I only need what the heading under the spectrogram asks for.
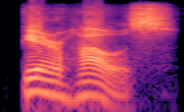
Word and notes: beerhouse: American English

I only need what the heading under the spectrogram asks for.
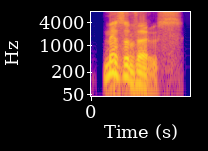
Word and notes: mezza voce: British English

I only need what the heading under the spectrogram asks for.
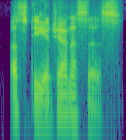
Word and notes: osteogenesis: American English

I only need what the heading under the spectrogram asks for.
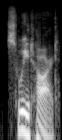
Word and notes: sweetheart: American English

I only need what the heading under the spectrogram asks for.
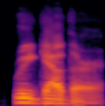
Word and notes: regather: American English

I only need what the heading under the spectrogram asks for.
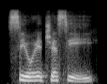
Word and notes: COHSE: Indian

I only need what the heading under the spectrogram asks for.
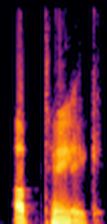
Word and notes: uptake: American English

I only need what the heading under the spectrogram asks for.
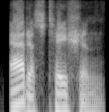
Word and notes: attestation: American English

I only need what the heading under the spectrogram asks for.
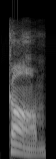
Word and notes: calm: Indian

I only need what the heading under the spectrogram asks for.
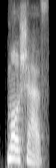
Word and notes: moshav: Indian

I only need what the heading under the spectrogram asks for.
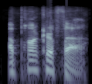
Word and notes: Apocrypha: American English

